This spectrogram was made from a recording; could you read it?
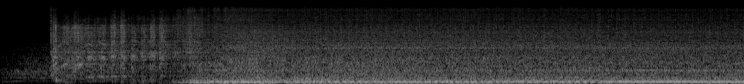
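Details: V8 car after checking a suspected misfire with intake removed: cranks briefly, catches, then settles into an even, steady low idle with no stumble or skipped beats; normal idle, no misfire.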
